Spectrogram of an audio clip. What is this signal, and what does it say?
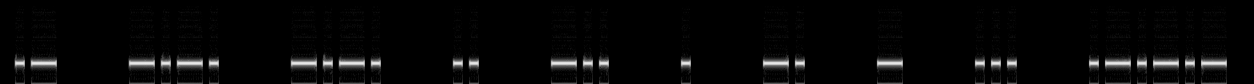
Morse code, heard as a keyed tone, about 15 wpm, spaced as for 8 wpm, 1000 Hz. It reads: ACCIDENTS.
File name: qotdfiles / 8wpm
